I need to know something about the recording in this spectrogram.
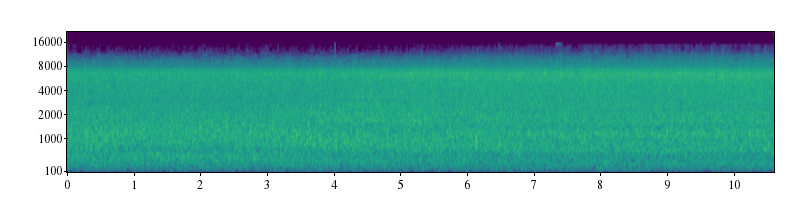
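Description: A shallow, rocky river flowing over and around stones, giving a steady, even rush of water.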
